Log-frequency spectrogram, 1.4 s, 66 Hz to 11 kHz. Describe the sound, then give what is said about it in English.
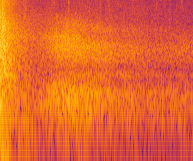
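A single shot from a scoped rifle, fired by a boy at grazing sheep about 50 feet from the speaker: one sharp, loud crack at the start, followed by a long, low rolling boom that slowly fades over the next second or so. No voices. “The uncle handed the boy a rifle with a scope, and the boy aimed and fired.”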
